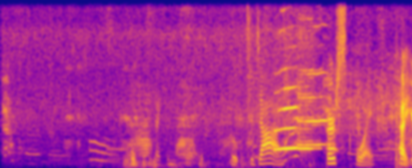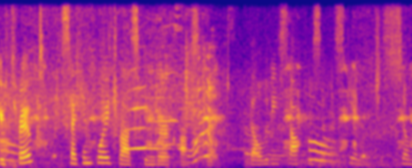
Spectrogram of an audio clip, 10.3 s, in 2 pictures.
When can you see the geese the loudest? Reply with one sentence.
The loudest moment of the geese is at 4 seconds.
